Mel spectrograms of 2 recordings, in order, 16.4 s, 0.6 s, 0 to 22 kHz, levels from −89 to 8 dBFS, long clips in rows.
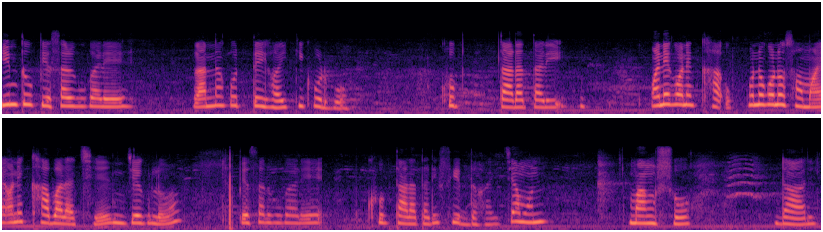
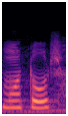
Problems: none marked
